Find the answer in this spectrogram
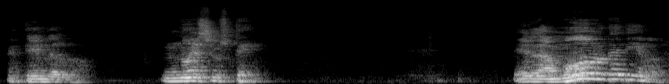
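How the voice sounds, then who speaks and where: Slow old preacher in an echoey room. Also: male voice, high voice, darkish tone, far from the mic. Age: 90s. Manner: slow, emphatic, repeating phrases. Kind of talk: sermon.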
